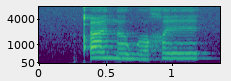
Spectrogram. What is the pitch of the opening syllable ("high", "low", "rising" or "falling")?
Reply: high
